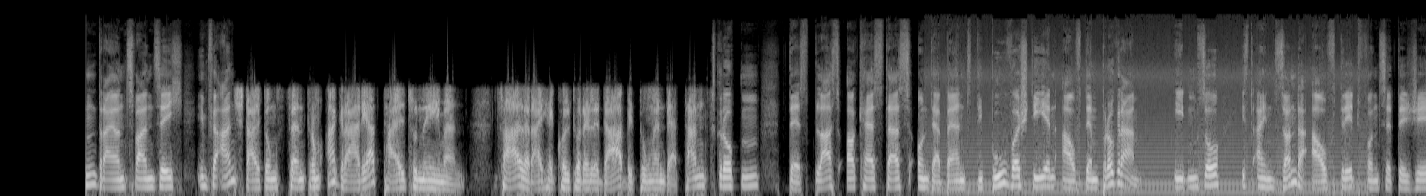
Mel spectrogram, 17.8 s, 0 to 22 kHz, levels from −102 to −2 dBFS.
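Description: The speech comes in already going. For the first 1.08 s there's pure digital silence, then the audio snaps on in the middle of a sound, with no attack or fade-in. That's a cut-off start: the recording or stream began a moment late, so whatever was being said before 1.08 s is simply gone, and the opening lands abruptly rather than building naturally.

From 2.92 s to 8.92 s the quality suddenly sags, then pops back just as abruptly, with no gap either side. Everything above 4.4 kHz disappears, so the speech goes dull and boxy, and codec artefacts rise. It sounds like an adaptive stream at a lower bitrate, switching to a much leaner version while the connection slowed. The character fits something like Opus stepping down from a comfortable rate to around 12 kbit/s for those six seconds.

Then from 11.55 s to 17.12 s a steady, raspy buzz sits under the speech, roughly 15 dB below it. That's mains buzz on a 60 Hz supply. 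Something like a dimmer, rectifier or unshielded line is letting sharp switching spikes in twice per cycle, and their harmonics climb well up the spectrum. That's why it rasps and grates rather than just humming low.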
